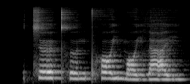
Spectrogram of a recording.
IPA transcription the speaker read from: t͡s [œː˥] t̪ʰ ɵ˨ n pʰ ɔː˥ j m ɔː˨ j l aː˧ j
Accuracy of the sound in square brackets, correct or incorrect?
incorrect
